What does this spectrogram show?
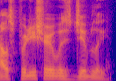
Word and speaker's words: Ghibli: Today we're going to be talking about one of the most important studios of all time, Studio Ghibli.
